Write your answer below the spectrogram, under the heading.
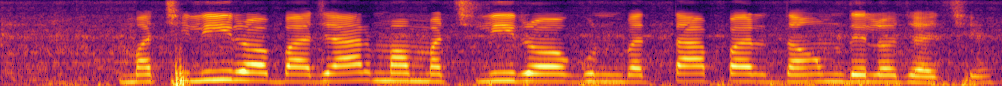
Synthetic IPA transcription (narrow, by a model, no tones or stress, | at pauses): mət͡ʃʰliɾɔbaːd͡ʒaɾmãmət͡ʃʰliɾɔɦɡʊnbət̪ːapəɾd̪əmd̪elɔd͡ʒajt͡ʃʰɛ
